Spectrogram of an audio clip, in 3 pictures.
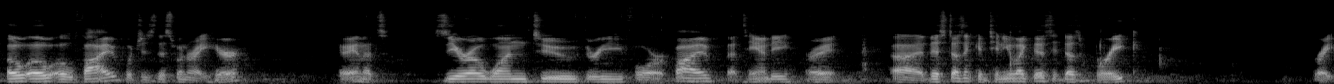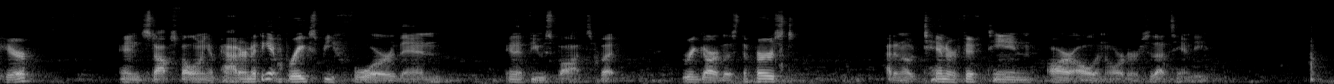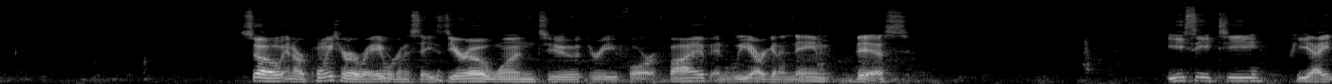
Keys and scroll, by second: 8.8-9.4 scroll, 18.3-19.4 scroll, 35.2 l, 37.6-40.0 typing.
